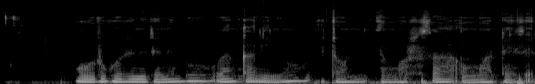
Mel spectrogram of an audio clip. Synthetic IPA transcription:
o̰˨ɾu˦ko˨ɾi˦ni˨te˨ne˦bo˦βa˦ŋka̰˦ŋḭ˨no˦e˨to˨na˨ŋo˨ɾsa˦o̰˨ŋwa˦nte˨sḛ˨ɾ

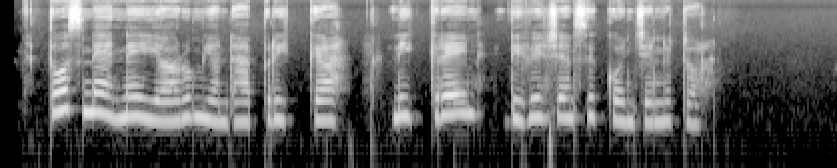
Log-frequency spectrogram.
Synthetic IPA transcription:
to˦snɛ˦nɛ˦jɔ˨ɾo˦mjo˨nda˨pɾi˦ka˦li˦kɾe˦jn | di˨fi˦nʃɔ˦nsi˦ko˨nd͡ʒe˨ni˦tɔ˨l

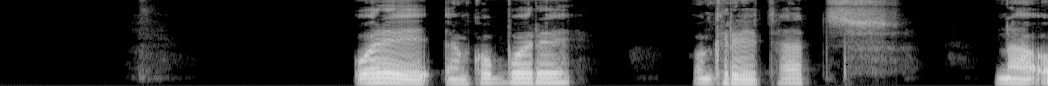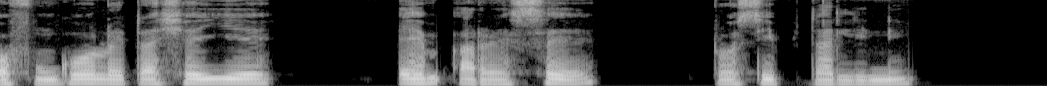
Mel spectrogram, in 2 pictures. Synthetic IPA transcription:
o˦ɾe˨ɛ˨ŋkɔ˦bɔ˦ɾe˦ | ɔ˦ŋɡi˨ɾe˨ta˦t | na˨ʔo̰˨fu˨ŋɡo˦le˨ta˦ʃa˦je˦ | ɛ˦ma˨ɾɛ˨se˦ | to˨si˦pta˨li˨ni˦

